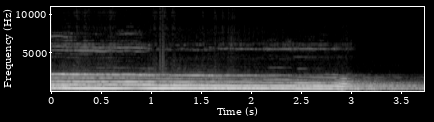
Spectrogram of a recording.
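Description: A wolf gives a long, smooth howl that holds a steady pitch and slowly slides lower.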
